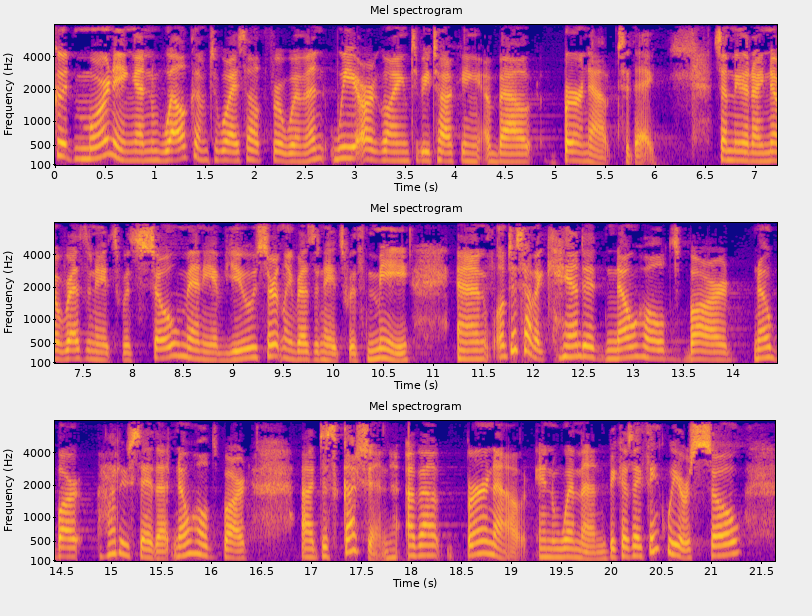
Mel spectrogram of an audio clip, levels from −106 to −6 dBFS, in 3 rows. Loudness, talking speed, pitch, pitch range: -21 LUFS, 175 wpm, 185 Hz, 170-210 Hz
